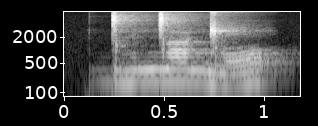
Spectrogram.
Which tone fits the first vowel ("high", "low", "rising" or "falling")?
high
